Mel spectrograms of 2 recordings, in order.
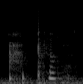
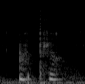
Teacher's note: the little roll on the R, which is a given with Afrikaans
